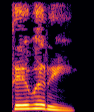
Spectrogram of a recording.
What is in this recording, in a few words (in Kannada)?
"ತೆವರಿ", kannada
